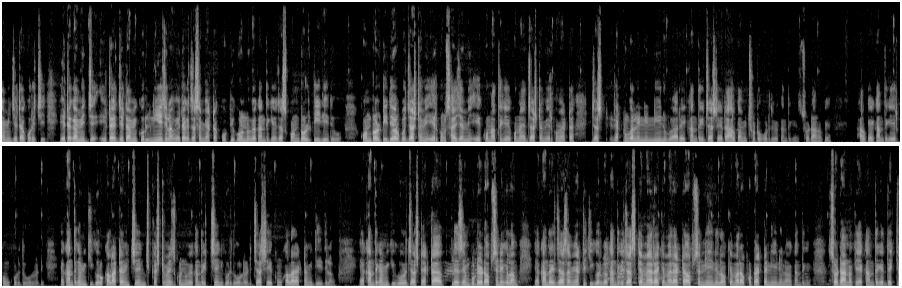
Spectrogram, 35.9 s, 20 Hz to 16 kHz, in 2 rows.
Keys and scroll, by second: 6.2 ctrl+t.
